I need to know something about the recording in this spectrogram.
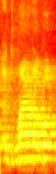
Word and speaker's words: admirable: So normally admire, okay, my in the verb, in the stem normally is stressed, but in admirable we stress am.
